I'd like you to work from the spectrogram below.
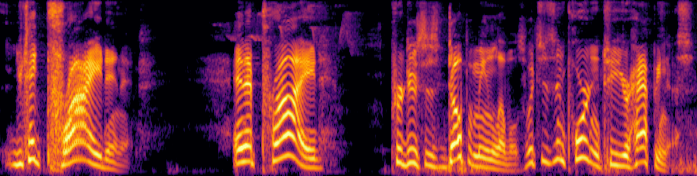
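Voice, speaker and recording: A man's voice: high-pitched, sing-song, normal speed, fairly bright tone, no room sound. A middle-aged man vlogging outdoors on his homestead, talking casually and earnestly while he splits firewood. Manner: rambling, earnest, self-reflective.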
